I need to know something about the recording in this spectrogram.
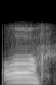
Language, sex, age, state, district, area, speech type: Manipuri, male, 45-60, Manipur, Chandel, rural, conversation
